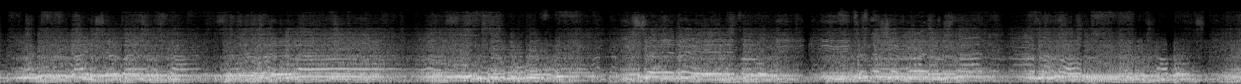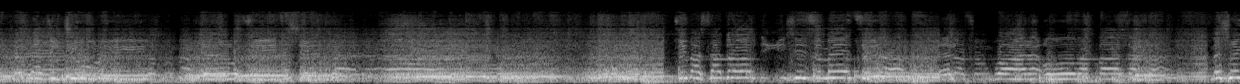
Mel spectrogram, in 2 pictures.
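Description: Rock band music playing: a sung melody over guitar, in phrases that swell and dip about every two seconds.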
